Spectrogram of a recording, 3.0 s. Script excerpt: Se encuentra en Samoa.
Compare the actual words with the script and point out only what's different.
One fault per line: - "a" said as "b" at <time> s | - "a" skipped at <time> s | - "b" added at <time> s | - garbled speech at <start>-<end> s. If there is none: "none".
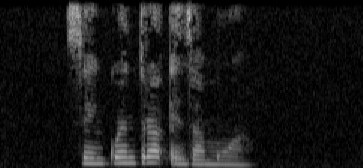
none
